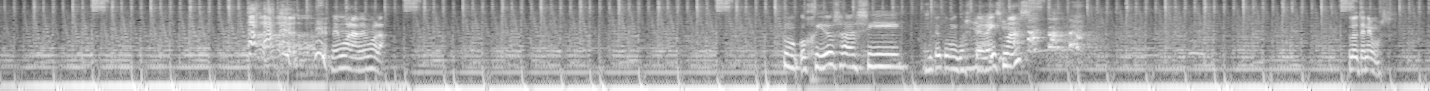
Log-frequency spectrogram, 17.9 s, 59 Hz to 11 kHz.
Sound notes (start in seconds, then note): 0.1 electronic music; 3.0 laughs; 5.0 electronic music; 13.2 electronic music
